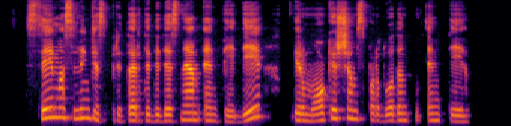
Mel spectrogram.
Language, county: Lithuanian, Vilnius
